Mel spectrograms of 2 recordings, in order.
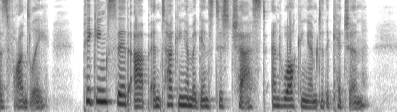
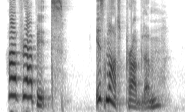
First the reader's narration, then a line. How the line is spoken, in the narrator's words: Gino responds cheerfully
